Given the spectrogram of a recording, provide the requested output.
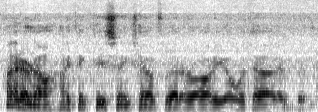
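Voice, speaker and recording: A man's voice: fairly low pitch, a little fast, darkish tone, low-quality recording. An American man giving a casual, rambling, folksy demonstration and chatting as a radio hobbyist. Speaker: radio repair hobbyist and CB operator. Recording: clear background noise.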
